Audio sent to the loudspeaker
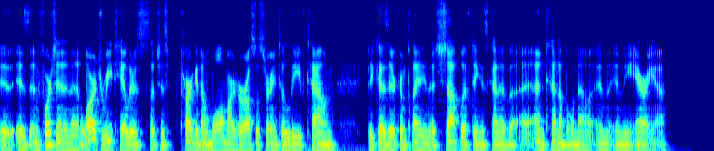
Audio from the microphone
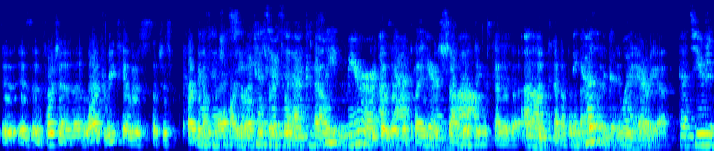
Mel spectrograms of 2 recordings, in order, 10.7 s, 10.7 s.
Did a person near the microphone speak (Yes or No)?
Yes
